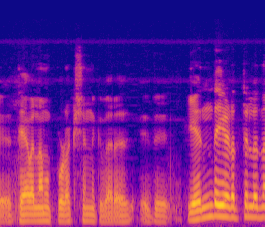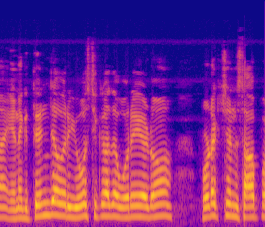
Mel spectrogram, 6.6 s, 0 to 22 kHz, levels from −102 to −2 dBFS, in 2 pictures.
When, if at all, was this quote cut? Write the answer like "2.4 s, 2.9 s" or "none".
2.2 s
